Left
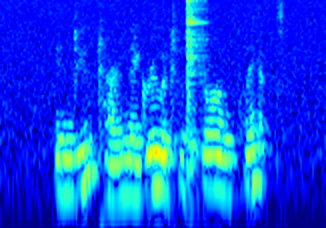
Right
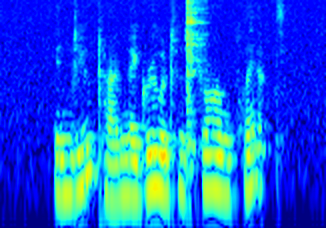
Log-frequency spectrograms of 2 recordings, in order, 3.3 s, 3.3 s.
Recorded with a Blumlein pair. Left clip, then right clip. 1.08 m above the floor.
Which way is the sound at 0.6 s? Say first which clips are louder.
Right 5 dB; 55° right.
